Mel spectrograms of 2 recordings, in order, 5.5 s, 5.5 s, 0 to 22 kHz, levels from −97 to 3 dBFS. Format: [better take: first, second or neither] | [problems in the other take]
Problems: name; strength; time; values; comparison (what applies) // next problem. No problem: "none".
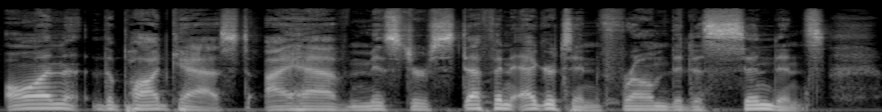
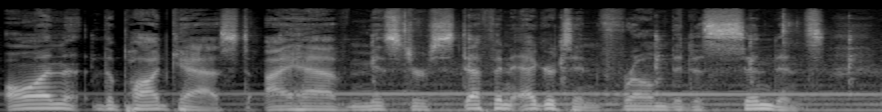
first | household noises; noticeable; throughout; 15 dB below the speech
